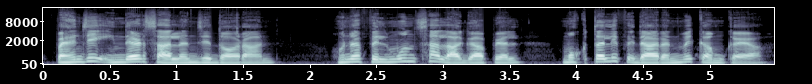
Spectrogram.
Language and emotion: Sindhi, neutral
